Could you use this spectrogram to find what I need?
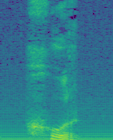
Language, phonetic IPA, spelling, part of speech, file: Polish, [xur], chór, noun, Pl-chór.ogg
